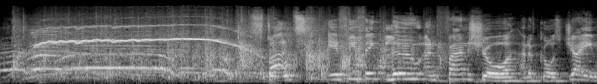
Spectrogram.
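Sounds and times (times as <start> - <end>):
high sustained whoop: 0.0 - 2.4
audience applauding and cheering: 0.0 - 5.0
speech: 2.8 - 5.9.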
